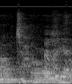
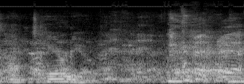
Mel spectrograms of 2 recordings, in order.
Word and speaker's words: Ontario: It's like, "It's not Ontario, man. It's Ontario."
